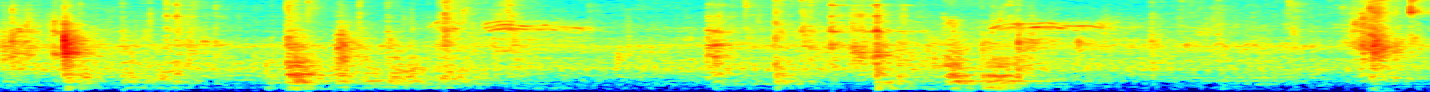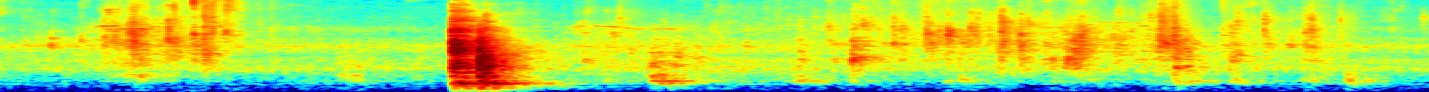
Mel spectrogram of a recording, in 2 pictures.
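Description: Hands gutting a scorpionfish on a plastic cutting board: irregular wet clicks and crackles as the knife and fingers work the gills and innards loose. About nine seconds in, one loud knock on the board stands out.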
